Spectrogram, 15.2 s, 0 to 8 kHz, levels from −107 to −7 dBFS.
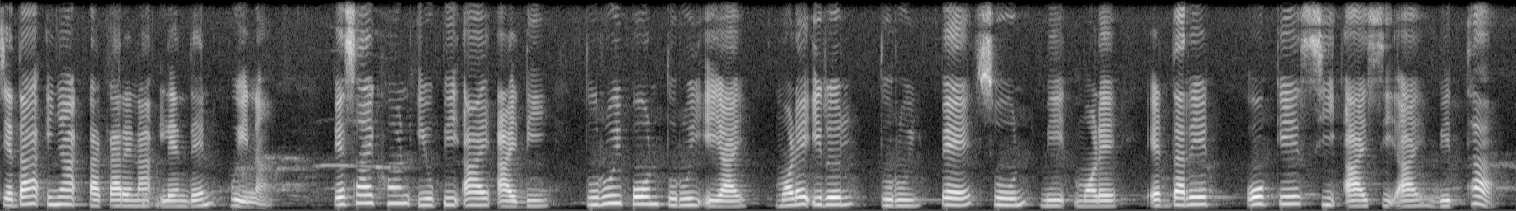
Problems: none marked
